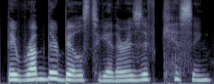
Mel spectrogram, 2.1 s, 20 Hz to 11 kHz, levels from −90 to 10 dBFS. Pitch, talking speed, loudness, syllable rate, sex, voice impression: 195 Hz, 225 wpm, -17 LUFS, 6.1 syllables/s, female, feminine, adult-like, slightly powerful, slightly bright, fluent, slightly raspy, intellectual, calm, friendly, kind, slightly modest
